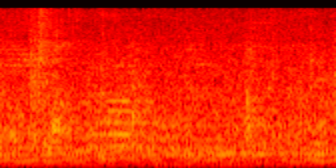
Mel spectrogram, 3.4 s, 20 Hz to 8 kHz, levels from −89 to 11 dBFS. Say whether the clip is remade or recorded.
recorded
